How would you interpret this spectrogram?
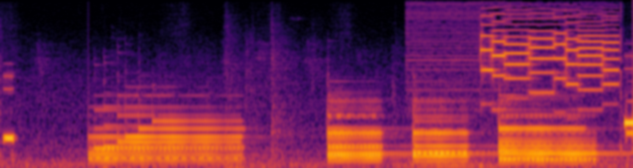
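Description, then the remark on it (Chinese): A mobile phone ringtone plays a bright electronic melody in several loud bursts of sustained tones separated by short pauses, with no one speaking. “我用智障型手机。”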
